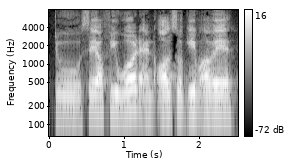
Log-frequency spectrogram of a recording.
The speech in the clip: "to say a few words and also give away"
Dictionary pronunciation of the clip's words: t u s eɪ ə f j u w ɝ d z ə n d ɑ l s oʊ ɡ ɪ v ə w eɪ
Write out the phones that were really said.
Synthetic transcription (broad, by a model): t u s eɪ ə f j u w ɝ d ə n d ɑ l s oʊ ɡ ɪ v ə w eɪ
